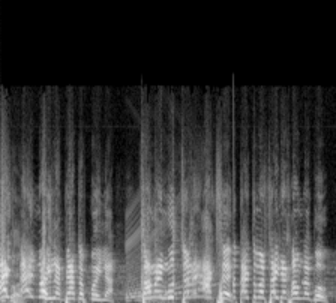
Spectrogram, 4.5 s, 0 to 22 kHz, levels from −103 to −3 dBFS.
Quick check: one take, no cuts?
no; 1 cut; at 3.2 s

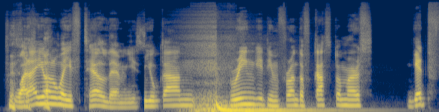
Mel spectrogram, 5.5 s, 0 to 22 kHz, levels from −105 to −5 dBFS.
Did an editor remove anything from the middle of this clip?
yes; 1 cut; at 1.7 s

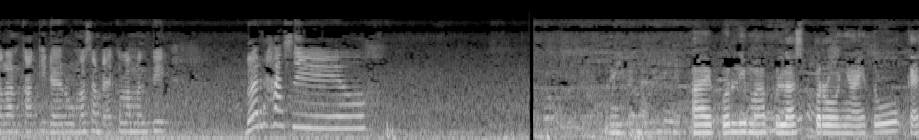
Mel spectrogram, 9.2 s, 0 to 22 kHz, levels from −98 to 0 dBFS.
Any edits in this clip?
yes; 1 cut; at 5.3 s

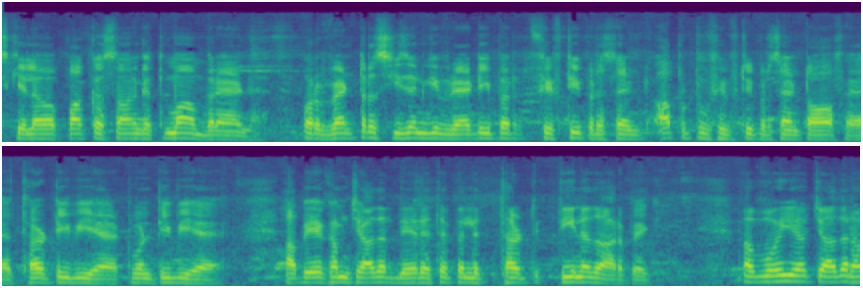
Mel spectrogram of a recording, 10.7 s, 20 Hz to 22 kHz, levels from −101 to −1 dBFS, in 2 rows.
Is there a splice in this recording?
no; 0 cuts

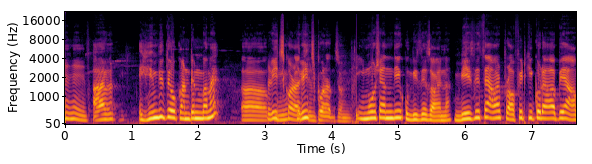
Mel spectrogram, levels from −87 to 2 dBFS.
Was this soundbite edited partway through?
yes; 2 cuts; at 4.4 s, 5.8 s

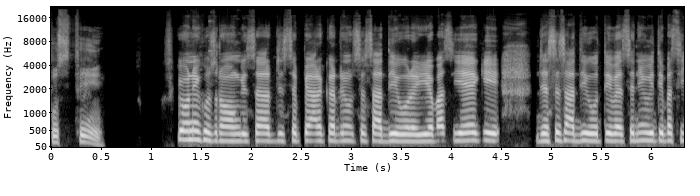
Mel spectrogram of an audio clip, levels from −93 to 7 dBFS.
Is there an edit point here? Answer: no; 0 cuts

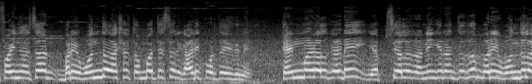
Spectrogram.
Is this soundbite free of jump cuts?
yes; 0 cuts

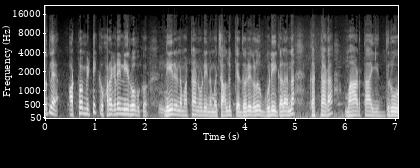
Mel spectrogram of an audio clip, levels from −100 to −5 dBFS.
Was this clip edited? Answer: no; 0 cuts

